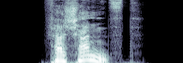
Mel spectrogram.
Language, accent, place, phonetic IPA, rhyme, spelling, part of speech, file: German, Germany, Berlin, [fɛɐ̯ˈʃant͡st], -ant͡st, verschanzt, verb, De-verschanzt.ogg
- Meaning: 1. past participle of verschanzen 2. inflection of verschanzen: third-person singular present 3. inflection of verschanzen: second-person plural present 4. inflection of verschanzen: plural imperative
